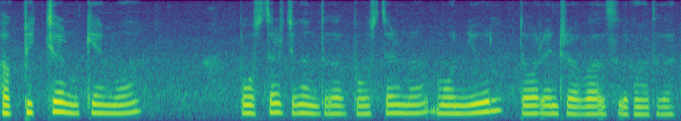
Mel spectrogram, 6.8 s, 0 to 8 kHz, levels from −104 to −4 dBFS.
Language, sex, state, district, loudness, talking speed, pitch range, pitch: Wancho, female, Arunachal Pradesh, Longding, -20 LUFS, 150 wpm, 195-215 Hz, 200 Hz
